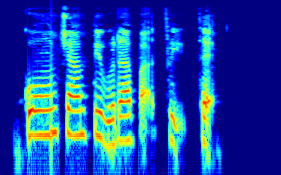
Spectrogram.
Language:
Matsés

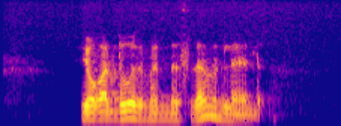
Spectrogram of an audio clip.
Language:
Kabyle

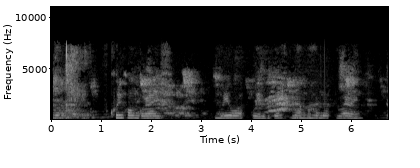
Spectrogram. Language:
Kinyarwanda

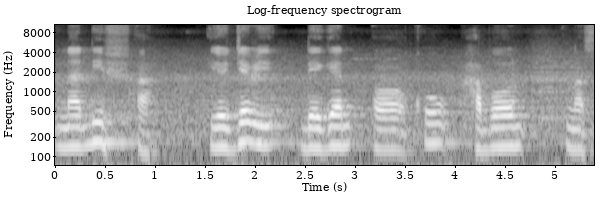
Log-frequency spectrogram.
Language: Somali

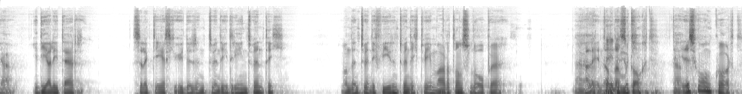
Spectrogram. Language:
Dutch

